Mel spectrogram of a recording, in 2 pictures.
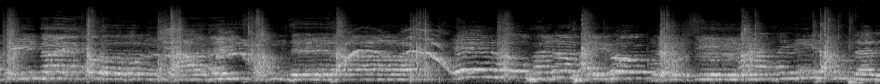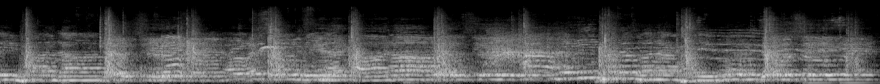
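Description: A group of men and women singing a Deusi-Bhailo festival song together, with steady rhythmic hand claps keeping the beat.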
